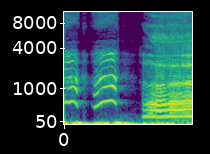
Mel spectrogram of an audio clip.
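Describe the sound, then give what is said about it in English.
A little boy eating ice cream while running around among animal enclosures makes playful animal noises: two rising, wavering whoops followed by a sustained, buzzy low call with rich harmonics, loud and unaccompanied by speech. “continues to enjoy his ice cream while running around making animal noises.”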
